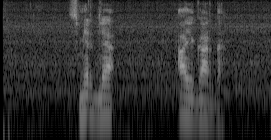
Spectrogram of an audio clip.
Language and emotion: Russian, neutral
